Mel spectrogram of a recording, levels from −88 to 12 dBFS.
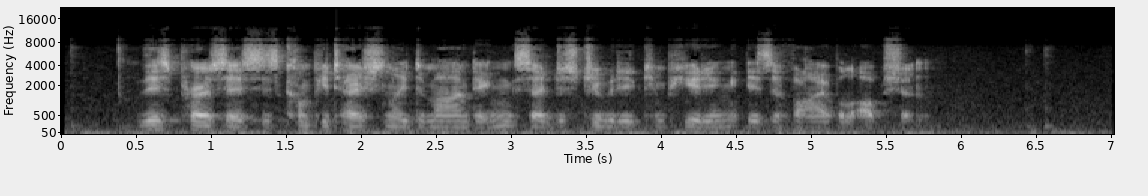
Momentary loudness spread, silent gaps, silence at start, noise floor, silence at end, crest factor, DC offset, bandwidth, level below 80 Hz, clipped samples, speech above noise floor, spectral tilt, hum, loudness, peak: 13 LU; none; 0.4 s; -54 dBFS; 1.2 s; 22 dB; under 0.1%; 13 kHz; -52 dBFS; under 0.1%; 33 dB; 0.5 dB/octave; none; -18 LUFS; 0 dBFS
